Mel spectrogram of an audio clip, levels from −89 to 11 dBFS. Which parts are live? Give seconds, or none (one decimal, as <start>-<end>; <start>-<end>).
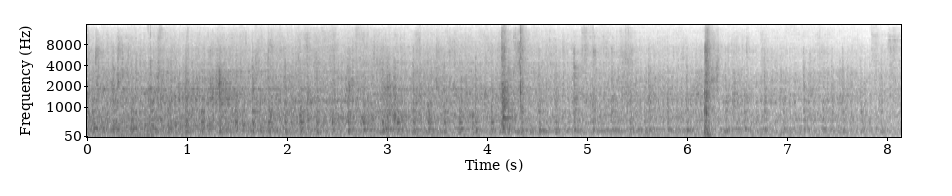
2.9-4.3; 4.9-7.6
